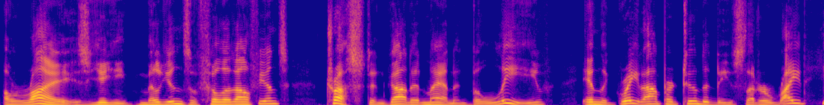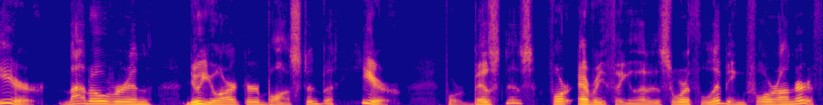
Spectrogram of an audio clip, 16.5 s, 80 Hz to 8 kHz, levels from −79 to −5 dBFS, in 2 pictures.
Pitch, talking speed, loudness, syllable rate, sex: 160 Hz, 140 wpm, -21 LUFS, 4.4 syllables/s, male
